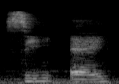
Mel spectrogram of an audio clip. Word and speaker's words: carro: C-A-R-R-O. Carro. carro. So that's a hard C. You can pronounce it like your regular C.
